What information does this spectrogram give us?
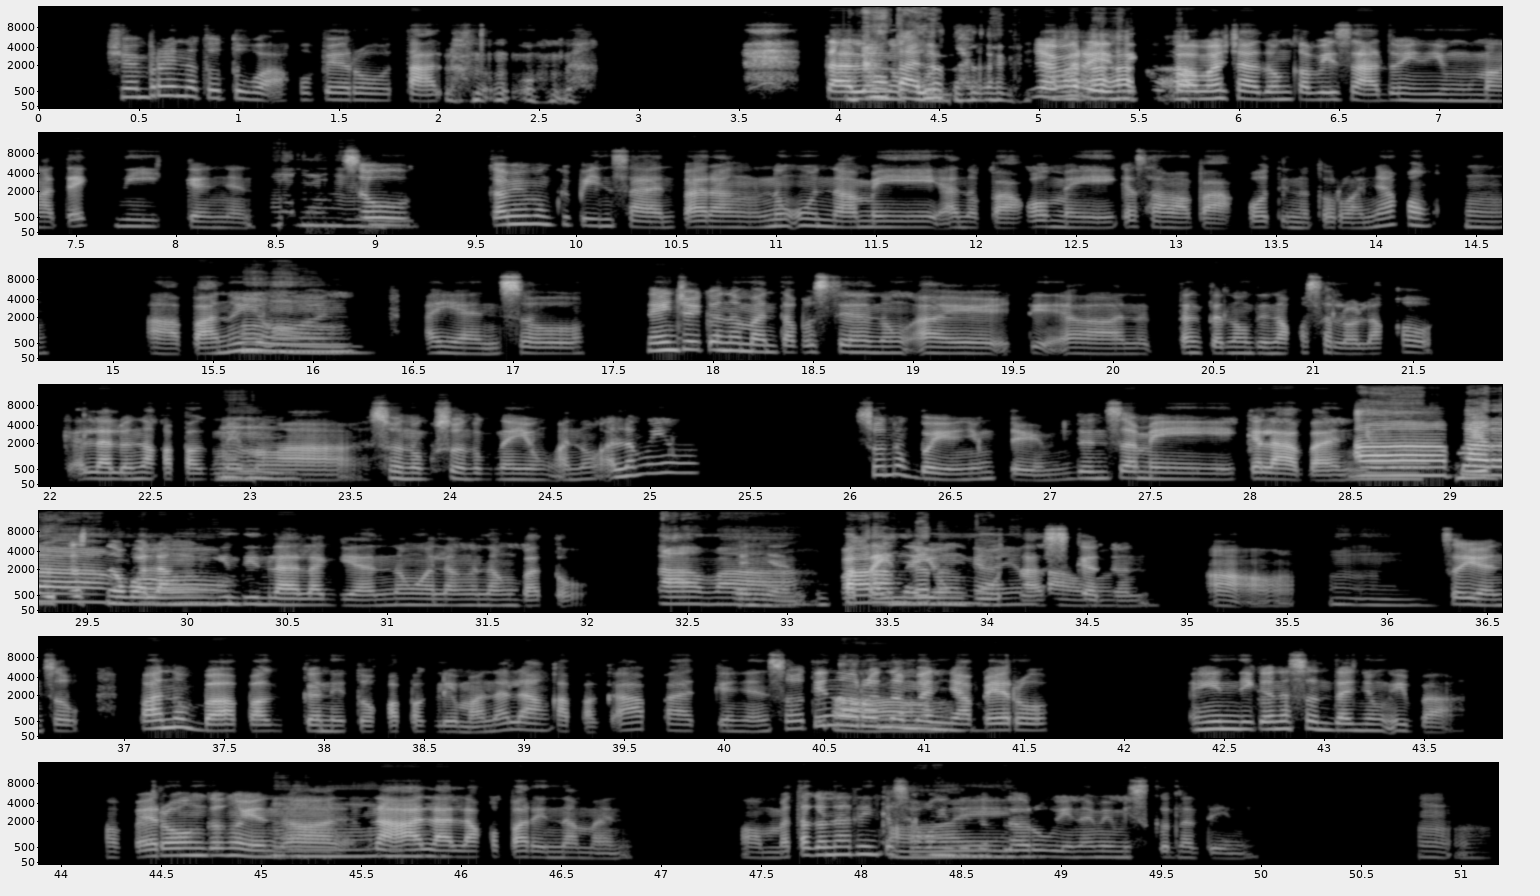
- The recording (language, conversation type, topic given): Filipino, podcast, May larong ipinasa sa iyo ang lolo o lola mo?
- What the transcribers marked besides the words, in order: laughing while speaking: "talo nung una"; chuckle; laughing while speaking: "Ah, talo talaga"; laugh; other background noise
